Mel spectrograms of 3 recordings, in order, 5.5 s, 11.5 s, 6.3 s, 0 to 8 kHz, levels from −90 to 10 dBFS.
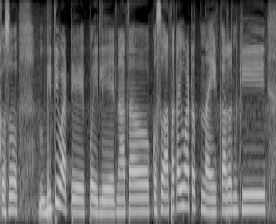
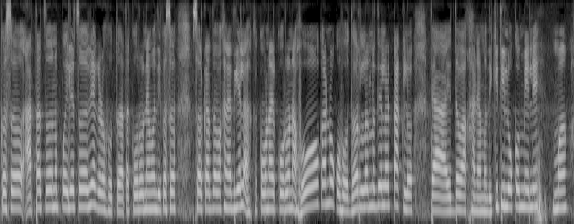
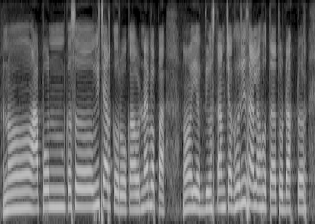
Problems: none marked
